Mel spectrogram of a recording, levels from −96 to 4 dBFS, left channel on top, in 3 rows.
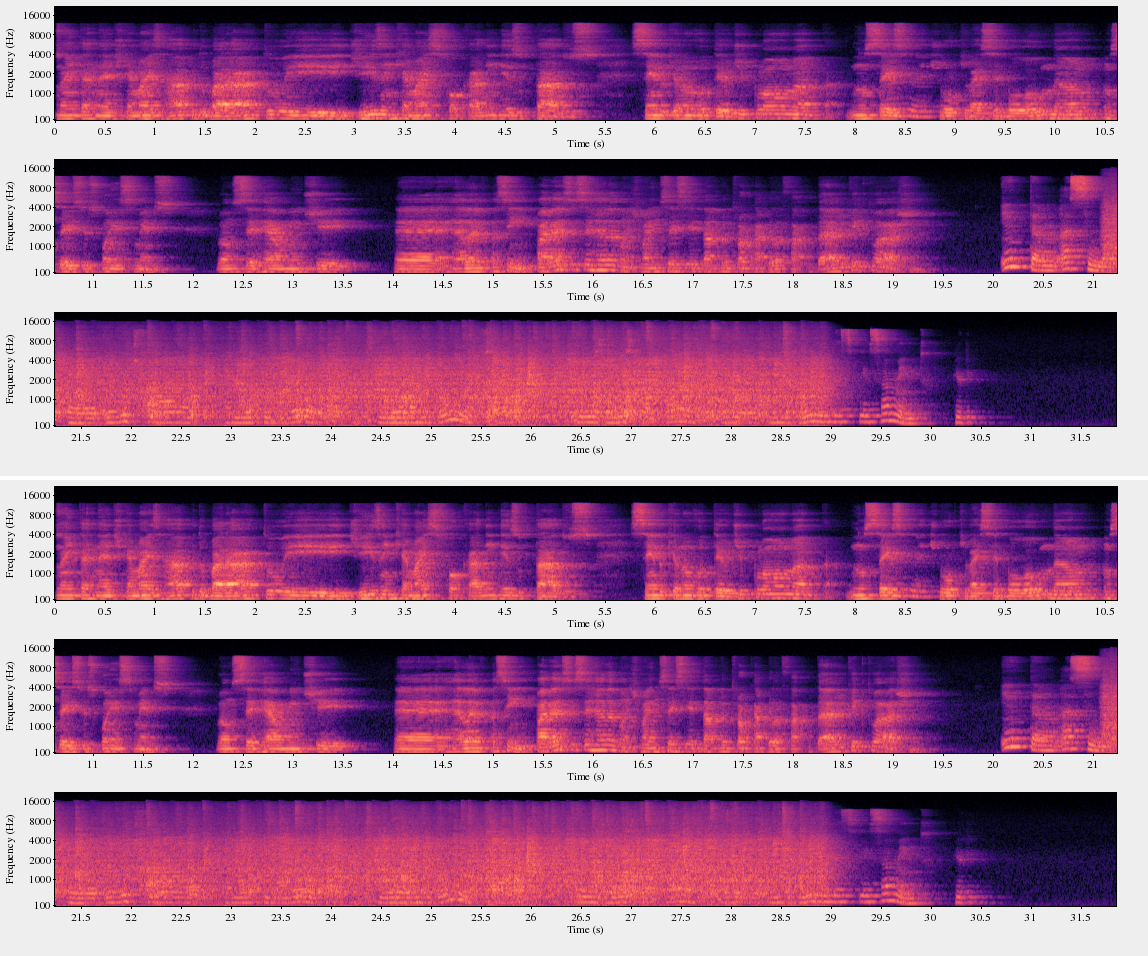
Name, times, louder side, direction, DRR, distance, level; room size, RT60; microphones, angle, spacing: voice 1, 0.0-8.5 8.8-11.8 12.2-13.6 14.0-19.3 27.7-27.8, right 1 dB, 45° right, 1 dB, 0.7 m, -25 dB
voice 2, 8.3-9.0 20.1-25.9 26.4-30.0 30.2-30.4, left 2 dB, 20° left, 2 dB, 0.3 m, -28 dB
sound 1, 21.1-28.9, equal, 70° right, 1.4 m, -22 dB
3.4 x 3.1 x 3.0 m, 0.69 s
head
